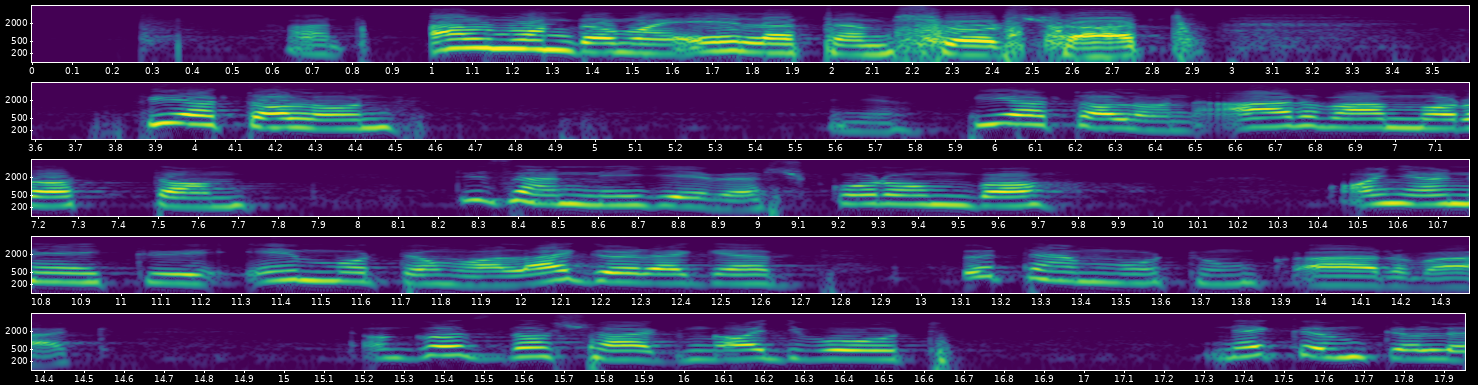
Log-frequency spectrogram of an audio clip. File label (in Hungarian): nyelvjaras gyujtesek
